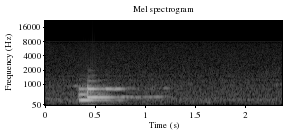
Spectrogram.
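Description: Discord app notification chime: one short electronic chime of two notes, the second note higher and held longer, sounded as the call connection is dropped and rejoined.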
